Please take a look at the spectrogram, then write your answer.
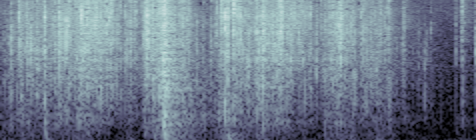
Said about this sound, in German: Der Vanya sagt, komm nur herein, ich heize gleich im Ofen ein. Das Feuer zischt und prasselt laut.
